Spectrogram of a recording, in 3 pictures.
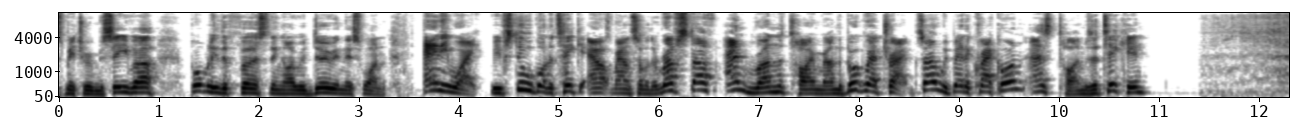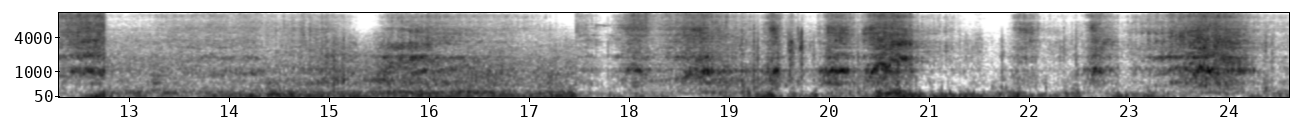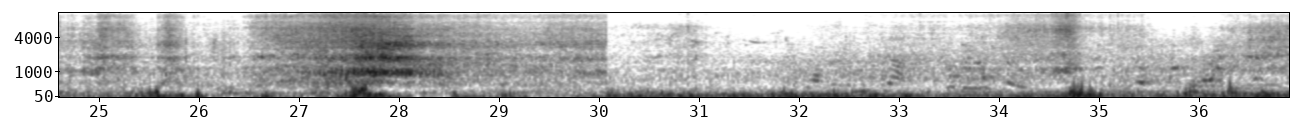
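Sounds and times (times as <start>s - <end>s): rc car electric motor whining: 11.4s - 31.2s, 33.5s - 35.5s, 36.2s - 36.9s.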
